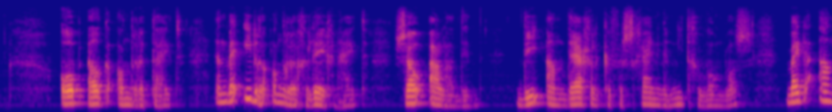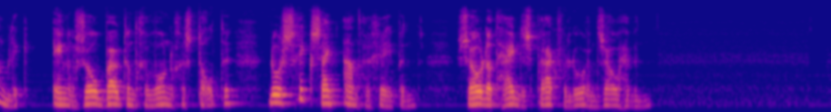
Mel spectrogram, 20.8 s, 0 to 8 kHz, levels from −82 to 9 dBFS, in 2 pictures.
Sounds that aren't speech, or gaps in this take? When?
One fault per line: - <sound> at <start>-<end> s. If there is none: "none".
none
